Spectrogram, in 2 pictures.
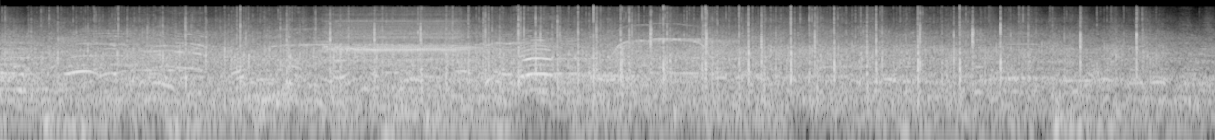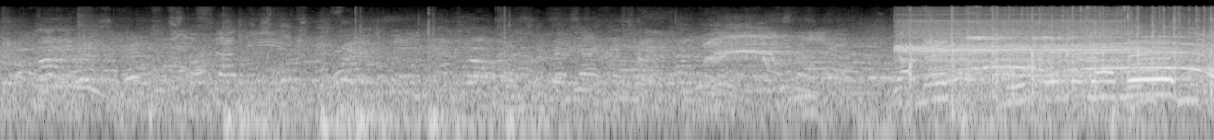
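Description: Crowd chatter and calls from spectators in a school gymnasium during a basketball game, with scattered sharp taps. A steady high tone is heard briefly about two seconds in and again near the end, as the sound grows louder.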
